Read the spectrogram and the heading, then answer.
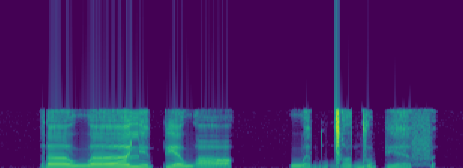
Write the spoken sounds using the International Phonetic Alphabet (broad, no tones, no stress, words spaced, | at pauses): ɾɜːwɜː lʲɛ̤pʲɛwɑ | wɛ̤bɡ͡ǀʌdu pʲɛ̤f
